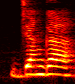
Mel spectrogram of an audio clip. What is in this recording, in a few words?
Santali foot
